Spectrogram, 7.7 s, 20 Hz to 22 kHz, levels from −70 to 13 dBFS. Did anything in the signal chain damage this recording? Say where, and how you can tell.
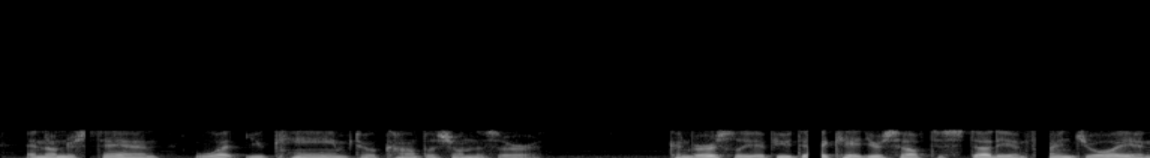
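Yes, at the network stage: packet loss filled with silence. The speech drops to dead silence at 0.56 s for 40 ms, at 5.38 s for 100 ms (between "if you" and "yourself to"), and at 6.9 s for another 100 ms. Both gap lengths are multiples of 20 ms, which fits 20 ms packets going missing and the receiver inserting zeros instead of concealing them. The cuts have hard edges, within the band-limited G.711 telephone coding.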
